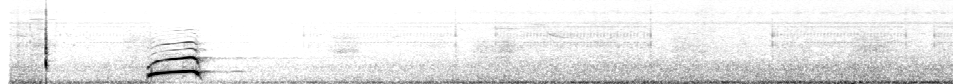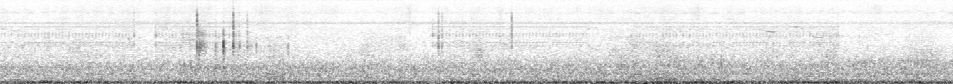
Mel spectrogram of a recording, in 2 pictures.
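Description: A steer bawls once about one and a half seconds in, a short call that rises and then falls in pitch. After it comes a steady low outdoor rumble.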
